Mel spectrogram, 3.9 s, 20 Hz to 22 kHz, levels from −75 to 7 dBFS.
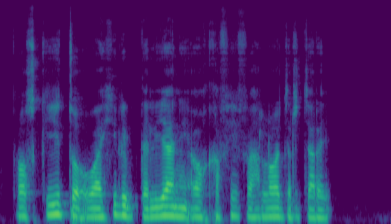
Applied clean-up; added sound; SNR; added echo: neural mask model RNNoise.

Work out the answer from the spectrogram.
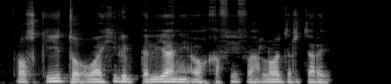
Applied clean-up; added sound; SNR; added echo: classical method Wiener filter.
